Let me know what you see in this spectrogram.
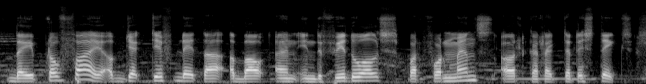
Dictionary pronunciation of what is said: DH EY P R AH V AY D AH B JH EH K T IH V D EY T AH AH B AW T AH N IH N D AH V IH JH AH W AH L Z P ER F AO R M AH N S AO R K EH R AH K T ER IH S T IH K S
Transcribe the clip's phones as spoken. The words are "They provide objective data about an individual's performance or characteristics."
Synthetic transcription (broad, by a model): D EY P R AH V AY AH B JH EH K T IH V D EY T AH AH B AW T AH N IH N D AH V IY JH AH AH L S P ER F AO R M AH N S AO R K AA R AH K T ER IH S T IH K S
